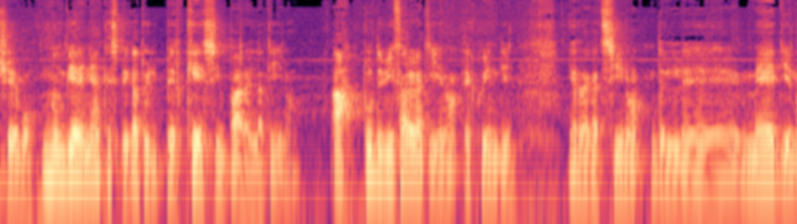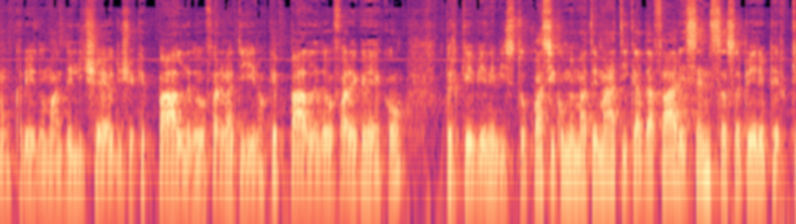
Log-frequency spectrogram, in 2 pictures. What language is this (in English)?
Italian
